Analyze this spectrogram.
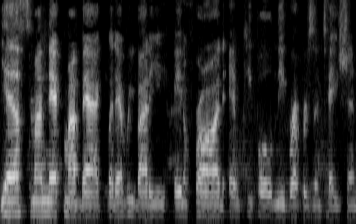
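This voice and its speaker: A loud woman's voice, very deep and low in pitch, bright and sharp in tone, with hardly any pauses. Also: moderate pace. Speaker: yarn shop owner and lawyer. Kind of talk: casual interview. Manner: animated.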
